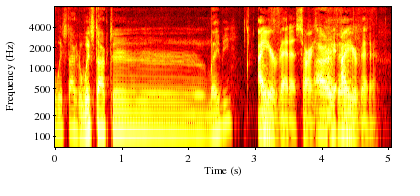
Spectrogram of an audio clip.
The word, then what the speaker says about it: Ayurveda: Aruvia, Arveda. I don't know. But it's Ayurveda. Yeah, Ayurveda. Ayurveda.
